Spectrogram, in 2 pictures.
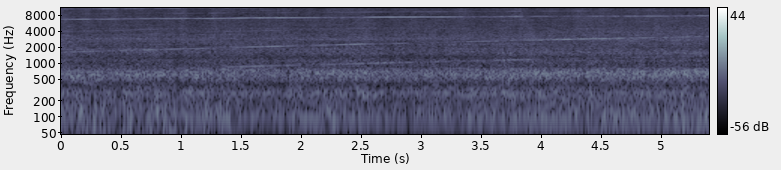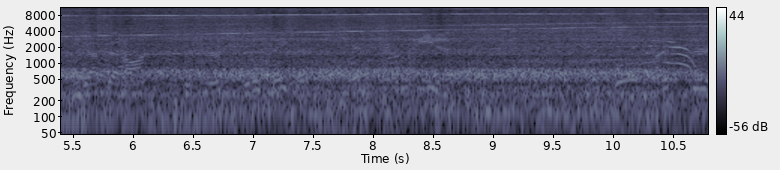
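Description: Turbine helicopter running up on the ground with its main rotor turning. Its high whine rises slowly and steadily in pitch over a steady roar as the turbine spools up before take-off.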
